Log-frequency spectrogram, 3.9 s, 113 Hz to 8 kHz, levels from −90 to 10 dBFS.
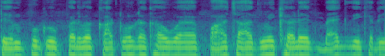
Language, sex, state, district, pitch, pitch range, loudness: Hindi, male, Jharkhand, Ranchi, 115 Hz, 110-115 Hz, -17 LUFS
